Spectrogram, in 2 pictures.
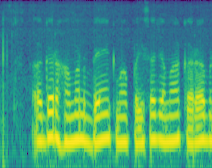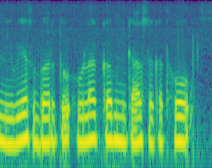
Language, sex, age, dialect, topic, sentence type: Chhattisgarhi, male, 18-24, Northern/Bhandar, banking, question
